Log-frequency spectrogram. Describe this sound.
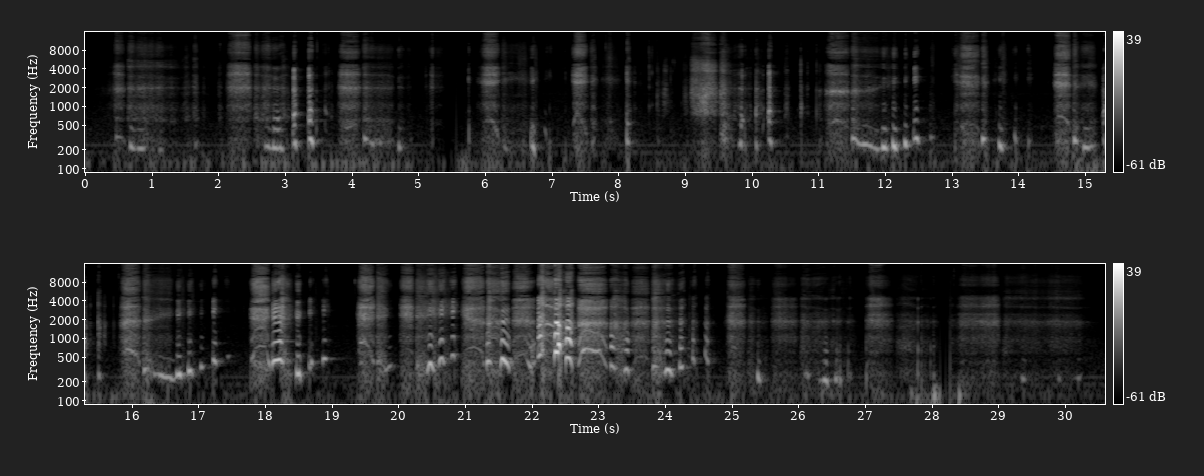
Me giggling insanely.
